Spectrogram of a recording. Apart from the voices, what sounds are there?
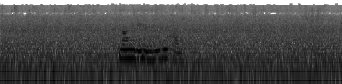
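rain falling in the mountains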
